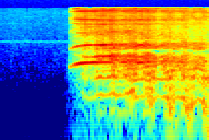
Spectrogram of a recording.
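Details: Horse whinnying: a loud, bright neigh with a high wavering tone that begins abruptly and carries on with a quavering, shaking quality to the end.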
